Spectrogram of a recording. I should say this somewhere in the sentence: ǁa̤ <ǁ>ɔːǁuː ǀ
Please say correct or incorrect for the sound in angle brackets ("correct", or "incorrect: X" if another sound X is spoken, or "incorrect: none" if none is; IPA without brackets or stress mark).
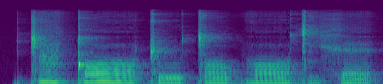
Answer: incorrect: ǃ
